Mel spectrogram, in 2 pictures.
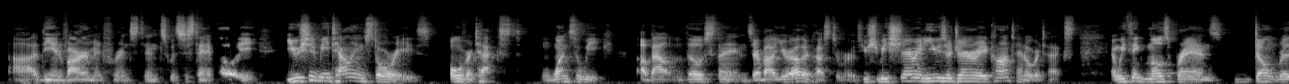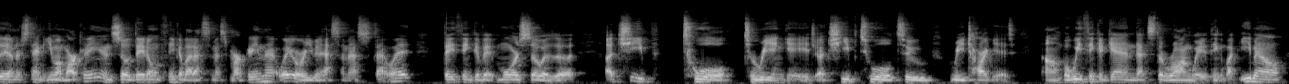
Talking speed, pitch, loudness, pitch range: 210 wpm, 115 Hz, -19 LUFS, 105-135 Hz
